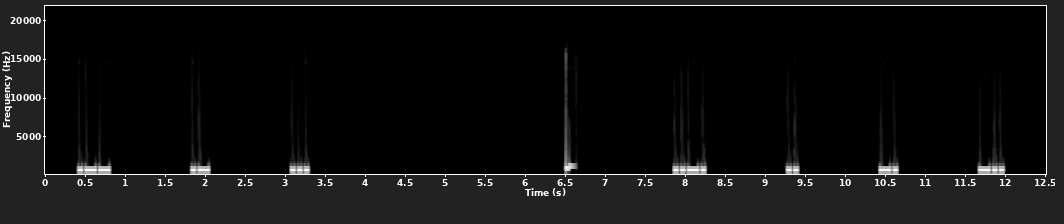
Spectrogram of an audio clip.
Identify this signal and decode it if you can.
Morse code, heard as a keyed tone, about 28 wpm, spaced as for 8 wpm, 700 Hz. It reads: WAS FIND
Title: 8x Character Spacing - Top 100 Words - 28wpm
